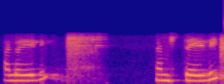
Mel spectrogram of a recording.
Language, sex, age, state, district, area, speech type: Kannada, female, 30-45, Karnataka, Hassan, urban, conversation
